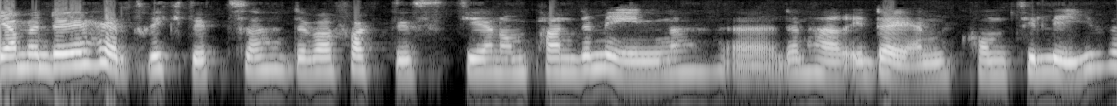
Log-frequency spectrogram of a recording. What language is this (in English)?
Swedish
